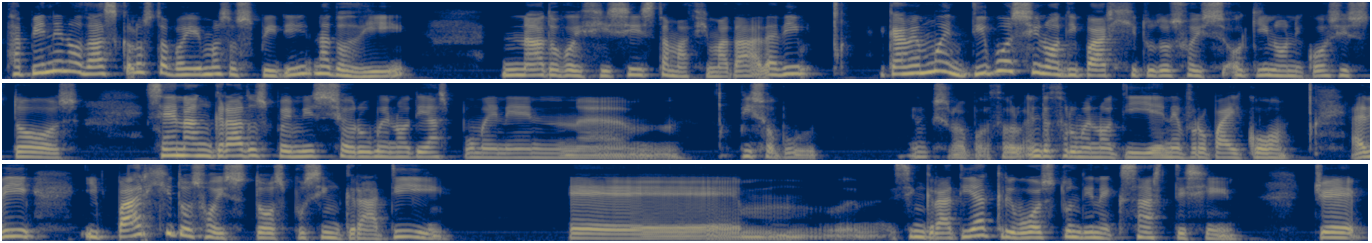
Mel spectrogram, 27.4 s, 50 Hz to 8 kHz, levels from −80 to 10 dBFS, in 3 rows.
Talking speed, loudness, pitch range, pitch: 125 wpm, -22 LUFS, 180-235 Hz, 200 Hz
